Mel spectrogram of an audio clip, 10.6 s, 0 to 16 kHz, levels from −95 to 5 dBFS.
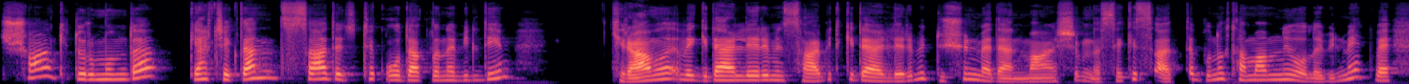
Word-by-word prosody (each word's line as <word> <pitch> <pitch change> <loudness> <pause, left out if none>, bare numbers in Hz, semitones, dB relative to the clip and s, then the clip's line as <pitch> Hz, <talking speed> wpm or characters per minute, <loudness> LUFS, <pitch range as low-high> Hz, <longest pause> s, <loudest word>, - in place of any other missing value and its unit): Şu 295 - 0
anki 345 -2 -1
durumumda 230 +10 +1 0.2
gerçekten 235 +4 +2
sadece 235 -2 +3
tek 240 - -8
odaklanabildiğim, 190 - -1 0.7
kiramı 225 +5 +5
ve 205 - +2
giderlerimi, 190 +1 +3
sabit 160 -4 -2
giderlerimi 175 - 0
düşünmeden 165 - -2
maaşımla 140 +1 -2
8 165 - -8
saatte 235 0 -3
bunu 215 +5 -5
tamamlıyor 210 -1 -2
olabilmek 185 - -6
ve 175 0 +2
205 Hz, 115 wpm, -24 LUFS, 180-240 Hz, 0.7 s, kiramı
